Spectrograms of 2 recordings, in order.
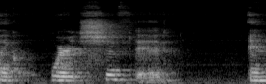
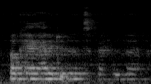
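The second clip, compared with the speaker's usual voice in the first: soft, fading mental to-do list; calmer thoughts; 5 semitones higher, 11 dB quieter, much faster than usual. Retold or imitated. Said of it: "It becomes very".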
